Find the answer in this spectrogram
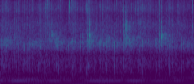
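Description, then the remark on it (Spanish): A church audience claps for the Lord during a sermon, a dense, steady burst of applause, many overlapping hand claps forming a continuous crackling wash at an even loudness over a low electrical hum. “Aplauda al Señor ahí, aunque le, piquen los dedos”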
